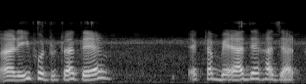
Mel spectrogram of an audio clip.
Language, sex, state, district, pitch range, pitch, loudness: Bengali, female, Assam, Hailakandi, 210-260 Hz, 230 Hz, -17 LUFS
